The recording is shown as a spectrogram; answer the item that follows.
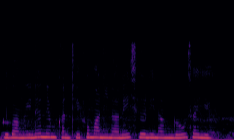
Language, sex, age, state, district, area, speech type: Bodo, female, 18-30, Assam, Baksa, rural, spontaneous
